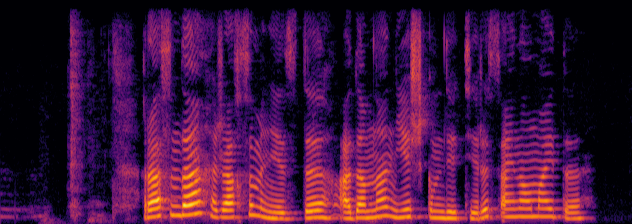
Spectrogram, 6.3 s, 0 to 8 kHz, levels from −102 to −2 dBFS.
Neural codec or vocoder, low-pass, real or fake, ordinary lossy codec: none; none; real; none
